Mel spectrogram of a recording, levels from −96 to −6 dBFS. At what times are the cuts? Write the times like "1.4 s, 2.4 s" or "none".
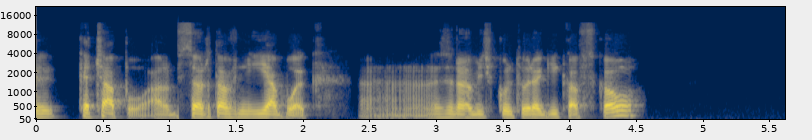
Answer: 1.0 s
